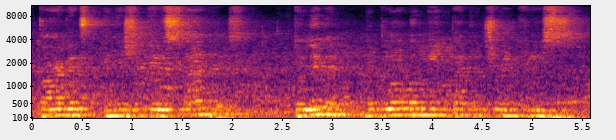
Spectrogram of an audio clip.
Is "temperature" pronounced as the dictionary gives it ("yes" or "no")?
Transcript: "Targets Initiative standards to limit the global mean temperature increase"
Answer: no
